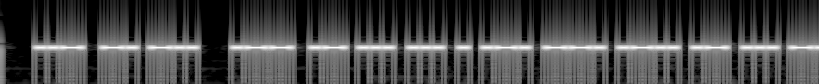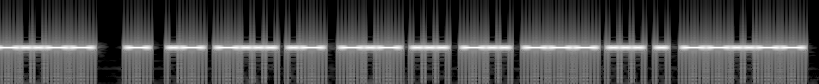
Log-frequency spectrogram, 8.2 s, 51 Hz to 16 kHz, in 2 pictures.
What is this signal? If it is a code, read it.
Morse code, heard as a keyed tone, about 38 wpm, 630 Hz. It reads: UND WASSERGLAS, TABAKSDOSE,
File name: 004 Vierter Streich 40wpm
